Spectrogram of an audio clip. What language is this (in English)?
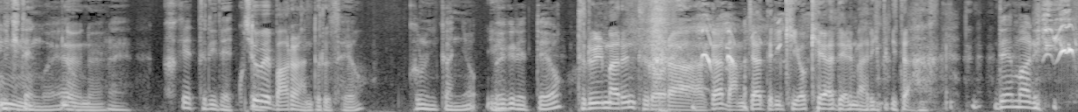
Korean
